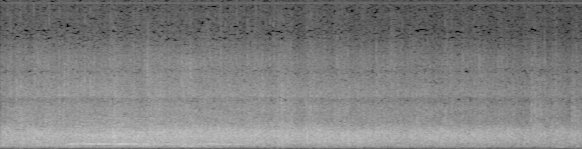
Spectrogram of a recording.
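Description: Sustained applause from a conference audience congratulating a conference helper on her pregnancy, a dense, steady patter of many hands clapping at an even loudness for several seconds, with no voices standing out.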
